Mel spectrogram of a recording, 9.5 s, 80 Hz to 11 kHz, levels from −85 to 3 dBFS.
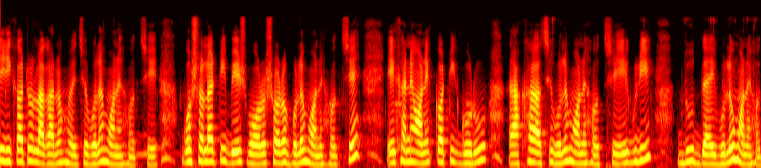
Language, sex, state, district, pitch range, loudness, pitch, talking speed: Bengali, female, West Bengal, Malda, 180-220 Hz, -19 LUFS, 195 Hz, 185 wpm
